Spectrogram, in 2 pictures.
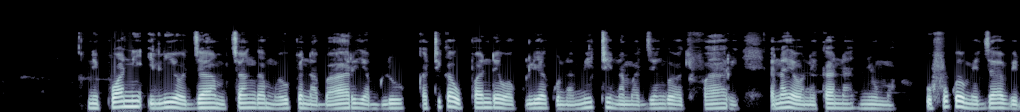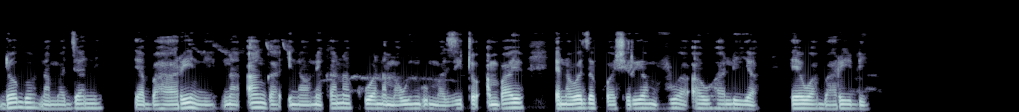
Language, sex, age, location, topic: Swahili, male, 18-24, Mombasa, government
